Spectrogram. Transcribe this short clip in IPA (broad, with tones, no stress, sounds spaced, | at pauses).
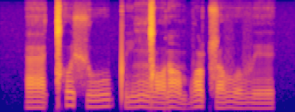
æ˨˩ ǀʰ ʊ˥˨ ʃ uː˨˥ pʼ i˨˥ ŋ͡ǀ ɔ˨˩˦ ɾ ɑ̃˨˩ b ɔ˥˨ ʈ͡ʂ ʌ˨˥ β ʊ˨˥ β ɪ˦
